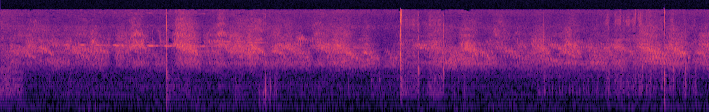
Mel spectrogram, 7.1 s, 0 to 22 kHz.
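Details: Common starlings at Hauptmanca, Ljubljana Marsh, Slovenia, on 2 July 2023 keep up a dense, high, wavering chatter of squeaks and whistles without pause, broken by a few sharp clicks.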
